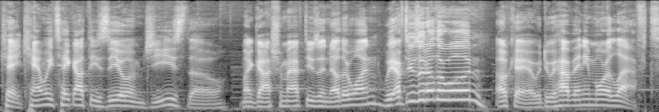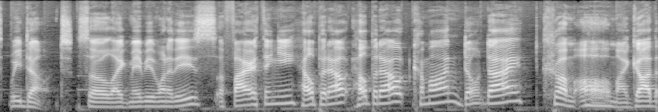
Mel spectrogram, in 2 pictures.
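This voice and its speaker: Young male gaming host, excitable, mid-pitched, chatty play-by-play with faint music underneath. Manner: excitable, exclaims often, talks to himself and viewers. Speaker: gaming YouTuber. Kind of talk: excited gameplay commentary.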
